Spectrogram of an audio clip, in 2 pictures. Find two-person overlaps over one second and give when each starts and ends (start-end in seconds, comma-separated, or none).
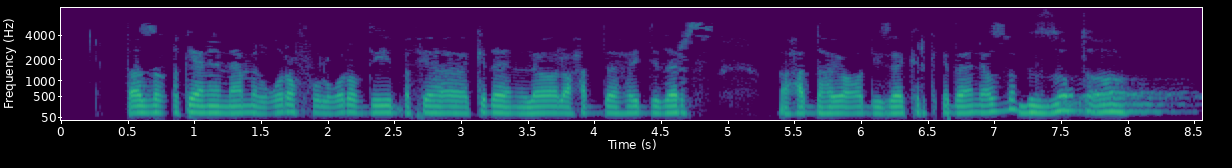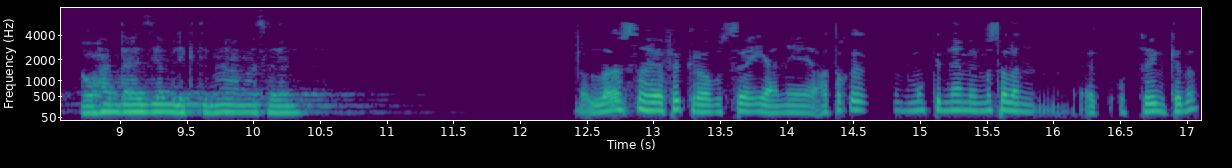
none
